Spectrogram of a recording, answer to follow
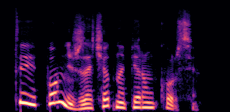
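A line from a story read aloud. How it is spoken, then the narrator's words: Light, cheerful tone. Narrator (Russian): Женщина говорила легко и даже весело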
